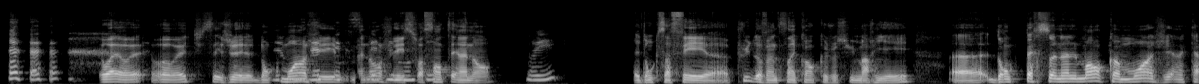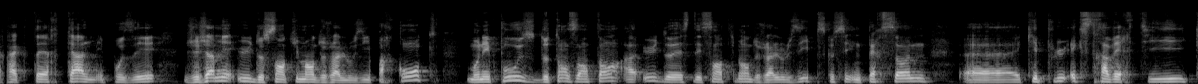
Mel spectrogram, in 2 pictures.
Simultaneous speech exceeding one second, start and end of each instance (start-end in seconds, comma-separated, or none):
2.7-4.4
